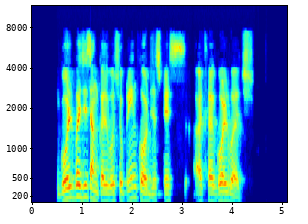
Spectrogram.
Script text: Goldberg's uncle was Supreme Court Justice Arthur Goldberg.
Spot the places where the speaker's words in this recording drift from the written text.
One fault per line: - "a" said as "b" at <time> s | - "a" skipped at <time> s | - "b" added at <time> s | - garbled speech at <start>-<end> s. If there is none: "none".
none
